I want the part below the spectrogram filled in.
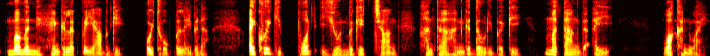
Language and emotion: Manipuri, fearful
